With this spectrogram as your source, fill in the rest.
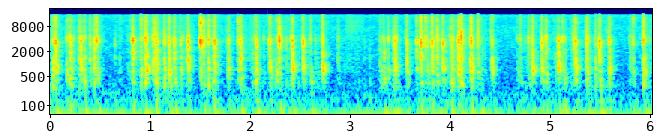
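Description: Fingertips type on a ROYCHE Disney Mickey Mouse pink plastic retro membrane keyboard with round keycaps and a hollow body. Bursts of quick, bright, clacky keystrokes come in uneven runs, with two short pauses near the 2.8 and 4.5 second marks. Each tap is short and dry with almost no ring.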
